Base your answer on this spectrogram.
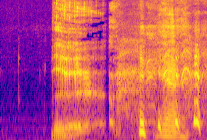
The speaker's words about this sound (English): Oh man, that's a lot of burp. Yeah, that's a lot of soda. It sits in there, right? Sits heavy.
